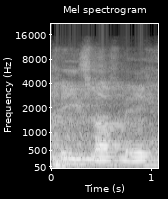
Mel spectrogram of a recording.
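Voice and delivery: loud, slow, laughing plea; mock plea. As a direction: beg it loudly through a laugh. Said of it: "They'd be like".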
